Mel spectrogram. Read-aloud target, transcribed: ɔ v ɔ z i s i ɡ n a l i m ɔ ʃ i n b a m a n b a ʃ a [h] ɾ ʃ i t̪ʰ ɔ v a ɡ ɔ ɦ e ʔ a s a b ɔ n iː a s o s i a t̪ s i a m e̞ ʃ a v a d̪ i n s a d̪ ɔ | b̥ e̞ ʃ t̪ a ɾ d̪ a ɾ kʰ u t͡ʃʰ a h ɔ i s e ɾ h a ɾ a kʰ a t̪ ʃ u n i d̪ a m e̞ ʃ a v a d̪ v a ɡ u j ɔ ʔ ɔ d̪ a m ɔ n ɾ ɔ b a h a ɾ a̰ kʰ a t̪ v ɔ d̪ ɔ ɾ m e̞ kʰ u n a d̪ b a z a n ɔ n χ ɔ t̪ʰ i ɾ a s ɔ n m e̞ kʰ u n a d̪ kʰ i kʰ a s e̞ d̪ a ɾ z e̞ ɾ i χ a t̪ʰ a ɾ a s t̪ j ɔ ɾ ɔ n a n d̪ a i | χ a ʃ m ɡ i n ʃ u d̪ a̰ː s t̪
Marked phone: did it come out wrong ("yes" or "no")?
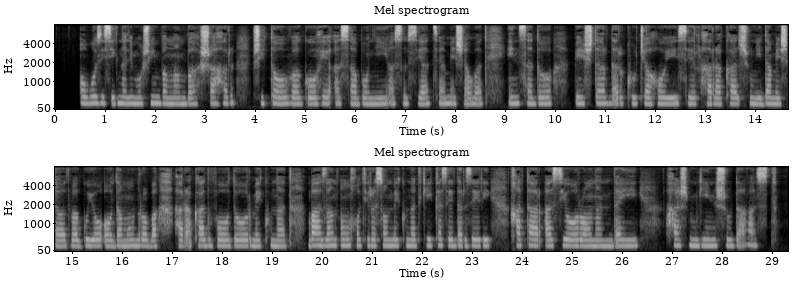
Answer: no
